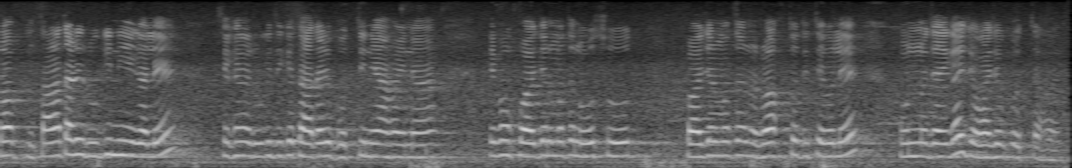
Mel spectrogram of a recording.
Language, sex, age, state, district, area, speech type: Bengali, female, 45-60, West Bengal, Paschim Medinipur, rural, spontaneous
